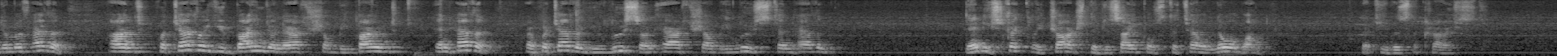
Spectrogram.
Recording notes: Service recorded at Fernilea Gospel Hall 9 January 2022. A service recorded at Fernilea Gospel Hall.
